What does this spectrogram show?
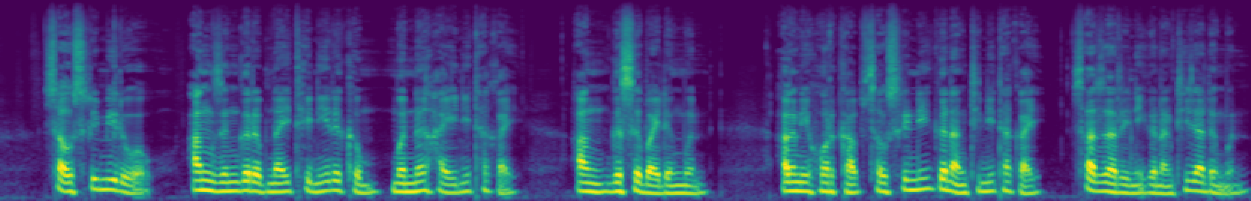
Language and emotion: Bodo, sad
